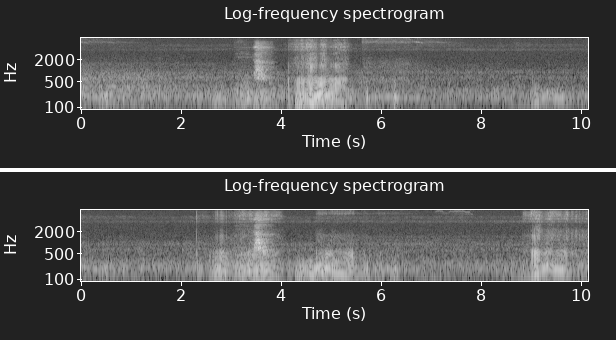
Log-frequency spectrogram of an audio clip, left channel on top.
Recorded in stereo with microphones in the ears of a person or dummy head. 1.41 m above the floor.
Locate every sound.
3.0 s breathing: 15° right (ahead or behind), 4 m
